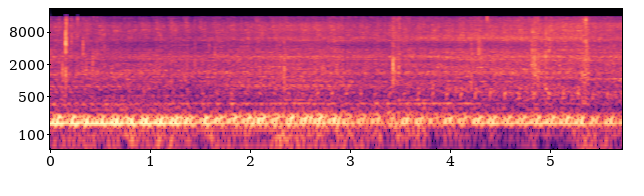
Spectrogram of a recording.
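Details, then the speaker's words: EF car idling after replacing a broken line running from near the fuel filter to the manifold, jump-started: a steady, low, smooth hum with no knocks, misses or hissing. Normal idle. "so we replaced it now this thing's running great sounds good we had the jump started but not bad"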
